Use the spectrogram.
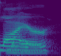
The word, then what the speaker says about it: lyrebird: bit about liarberries or leer birds is it what's an instrument pronounced is it leer or liar i think it's liar and what kind of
